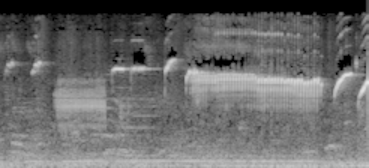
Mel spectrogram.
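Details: Rolling song of an Isabel canary, used to draw song from other canaries: brief upward chips, a low buzzy tour, then a long harsh rattling roll held nearly two seconds before sharp rising notes.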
